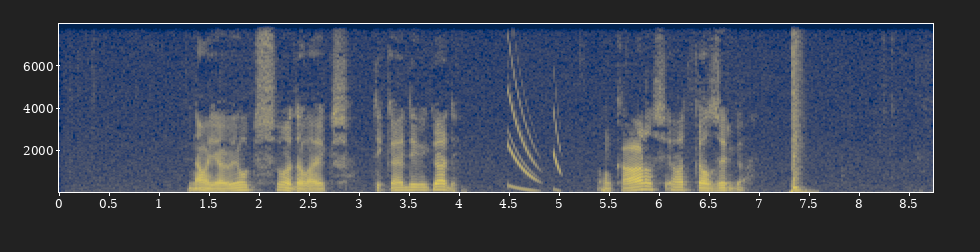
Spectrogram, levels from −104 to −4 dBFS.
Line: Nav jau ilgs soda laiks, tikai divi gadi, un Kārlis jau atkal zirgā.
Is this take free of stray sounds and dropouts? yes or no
no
